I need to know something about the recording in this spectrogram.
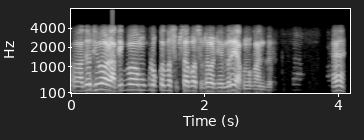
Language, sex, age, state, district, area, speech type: Assamese, male, 30-45, Assam, Sivasagar, rural, conversation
